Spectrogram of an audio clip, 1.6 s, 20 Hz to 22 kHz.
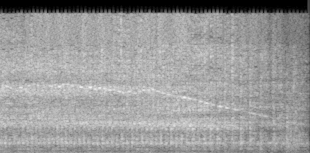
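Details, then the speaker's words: VW T4 diesel van, sat four years, first start after fuel system overhaul with glow plugs: catches, runs rough and smoky, then sags and stalls; air still in the fuel system being bled out. "oh it's dead it's dead yeah so go again yeah we'll just climb it get that air out"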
